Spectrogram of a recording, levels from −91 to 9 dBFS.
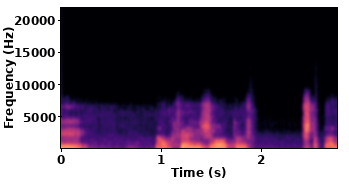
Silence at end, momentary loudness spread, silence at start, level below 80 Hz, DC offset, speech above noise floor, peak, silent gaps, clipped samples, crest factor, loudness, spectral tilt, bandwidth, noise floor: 0 s; 12 LU; 0 s; -60 dBFS; under 0.1%; 38 dB; -4 dBFS; none; under 0.1%; 18 dB; -21 LUFS; -4.5 dB/octave; 8.6 kHz; -58 dBFS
